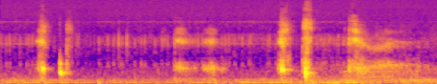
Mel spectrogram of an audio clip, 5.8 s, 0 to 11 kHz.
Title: stiffled sneezing fit edit loop 5 ½ minutes. #sneezingfit #stiffled #sneezing #achoo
